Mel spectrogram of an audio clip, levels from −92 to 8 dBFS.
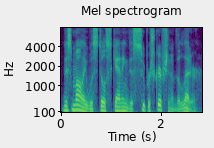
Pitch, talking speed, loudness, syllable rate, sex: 120 Hz, 210 wpm, -16 LUFS, 5.9 syllables/s, male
